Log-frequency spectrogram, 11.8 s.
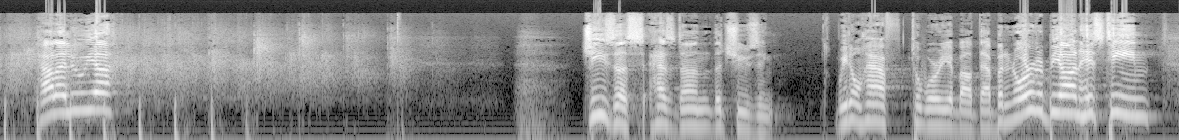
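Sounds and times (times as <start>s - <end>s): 
audience clapping: 0.0s - 4.4s
speech: 0.4s - 1.3s, 5.9s - 7.8s, 8.4s - 11.7s.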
